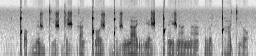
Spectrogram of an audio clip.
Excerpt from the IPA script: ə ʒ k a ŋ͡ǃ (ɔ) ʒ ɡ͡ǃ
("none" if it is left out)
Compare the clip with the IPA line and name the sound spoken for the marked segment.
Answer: ɔ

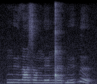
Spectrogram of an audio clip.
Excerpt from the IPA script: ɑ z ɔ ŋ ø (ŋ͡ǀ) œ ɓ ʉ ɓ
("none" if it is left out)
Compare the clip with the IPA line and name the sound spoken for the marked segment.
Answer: ŋ͡ǃ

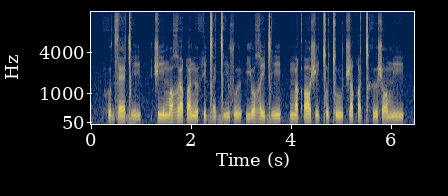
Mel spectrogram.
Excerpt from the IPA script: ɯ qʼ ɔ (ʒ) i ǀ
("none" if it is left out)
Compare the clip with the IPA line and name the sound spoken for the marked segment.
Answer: ʃ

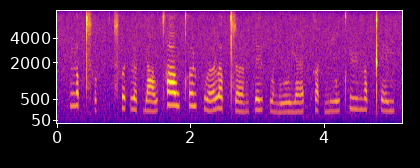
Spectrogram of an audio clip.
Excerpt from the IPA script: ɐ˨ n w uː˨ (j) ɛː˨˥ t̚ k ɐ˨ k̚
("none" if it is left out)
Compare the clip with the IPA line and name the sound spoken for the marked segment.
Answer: j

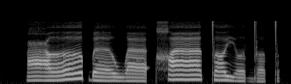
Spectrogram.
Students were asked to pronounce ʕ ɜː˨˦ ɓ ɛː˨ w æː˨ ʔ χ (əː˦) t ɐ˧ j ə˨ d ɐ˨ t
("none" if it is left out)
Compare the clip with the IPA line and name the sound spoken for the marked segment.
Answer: æː˦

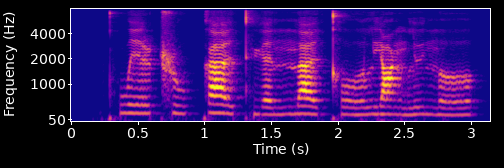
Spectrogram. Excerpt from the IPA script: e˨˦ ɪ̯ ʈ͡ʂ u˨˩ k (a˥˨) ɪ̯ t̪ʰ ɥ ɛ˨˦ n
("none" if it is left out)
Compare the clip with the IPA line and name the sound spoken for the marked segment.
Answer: a˥˨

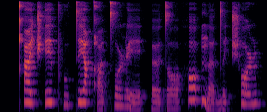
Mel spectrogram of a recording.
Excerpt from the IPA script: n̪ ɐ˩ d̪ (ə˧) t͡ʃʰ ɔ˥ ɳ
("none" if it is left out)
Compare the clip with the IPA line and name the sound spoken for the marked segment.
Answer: ə˩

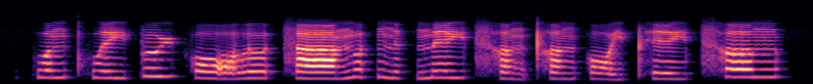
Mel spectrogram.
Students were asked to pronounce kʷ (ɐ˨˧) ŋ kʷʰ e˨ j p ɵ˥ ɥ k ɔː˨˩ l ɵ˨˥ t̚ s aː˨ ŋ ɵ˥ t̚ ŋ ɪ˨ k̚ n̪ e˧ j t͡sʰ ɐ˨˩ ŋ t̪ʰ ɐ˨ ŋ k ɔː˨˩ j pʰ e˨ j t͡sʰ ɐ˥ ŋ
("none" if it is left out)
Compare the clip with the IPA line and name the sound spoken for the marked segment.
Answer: ɐ˨˧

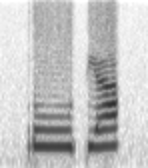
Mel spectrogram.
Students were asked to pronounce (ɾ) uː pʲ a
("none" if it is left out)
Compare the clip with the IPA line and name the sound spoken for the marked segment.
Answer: ɾ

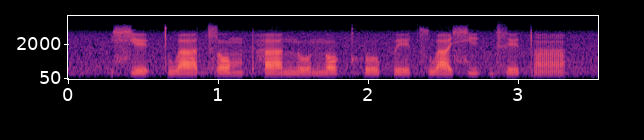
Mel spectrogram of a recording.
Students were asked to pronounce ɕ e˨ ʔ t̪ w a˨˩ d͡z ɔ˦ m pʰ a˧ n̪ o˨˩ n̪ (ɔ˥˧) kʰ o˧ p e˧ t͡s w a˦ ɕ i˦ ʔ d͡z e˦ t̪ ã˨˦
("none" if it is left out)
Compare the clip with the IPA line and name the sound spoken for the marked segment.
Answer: ɔ˥˧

